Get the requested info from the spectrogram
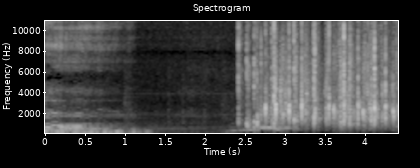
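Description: A woman's voice holds the song's last note, wavering slightly, then fades out. After a brief lull the audience breaks into applause, with a cheer rising over the clapping.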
